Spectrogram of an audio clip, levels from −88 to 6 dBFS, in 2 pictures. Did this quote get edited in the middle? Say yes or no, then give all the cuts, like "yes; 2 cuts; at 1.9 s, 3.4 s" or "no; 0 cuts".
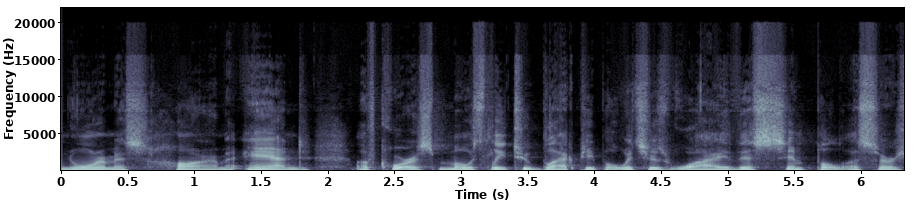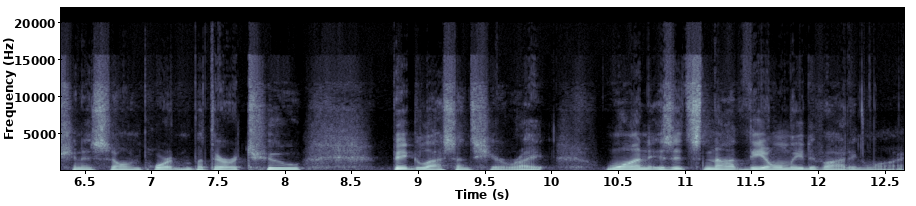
no; 0 cuts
